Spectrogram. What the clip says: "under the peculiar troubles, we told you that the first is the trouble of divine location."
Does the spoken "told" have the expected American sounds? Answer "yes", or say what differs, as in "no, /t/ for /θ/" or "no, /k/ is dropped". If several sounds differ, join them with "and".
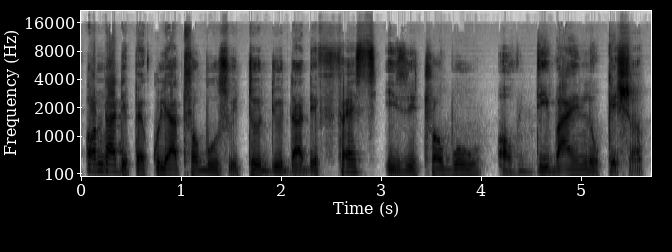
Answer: no, /l/ is dropped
